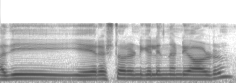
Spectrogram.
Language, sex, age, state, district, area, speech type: Telugu, male, 18-30, Andhra Pradesh, Bapatla, urban, spontaneous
